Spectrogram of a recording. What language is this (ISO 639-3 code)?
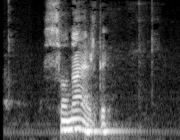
tur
